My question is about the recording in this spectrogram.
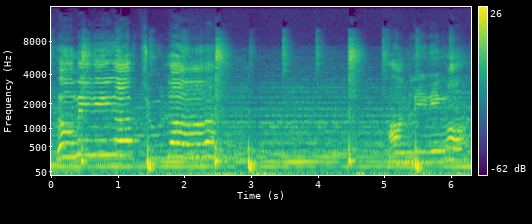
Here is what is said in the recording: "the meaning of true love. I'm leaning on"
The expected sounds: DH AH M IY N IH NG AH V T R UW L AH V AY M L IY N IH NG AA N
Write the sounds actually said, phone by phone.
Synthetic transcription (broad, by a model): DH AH M IY N IH NG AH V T UW L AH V AY M L IY N IH NG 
